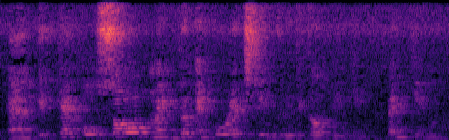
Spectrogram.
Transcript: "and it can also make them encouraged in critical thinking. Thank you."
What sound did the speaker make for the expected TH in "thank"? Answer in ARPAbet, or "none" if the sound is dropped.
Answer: T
